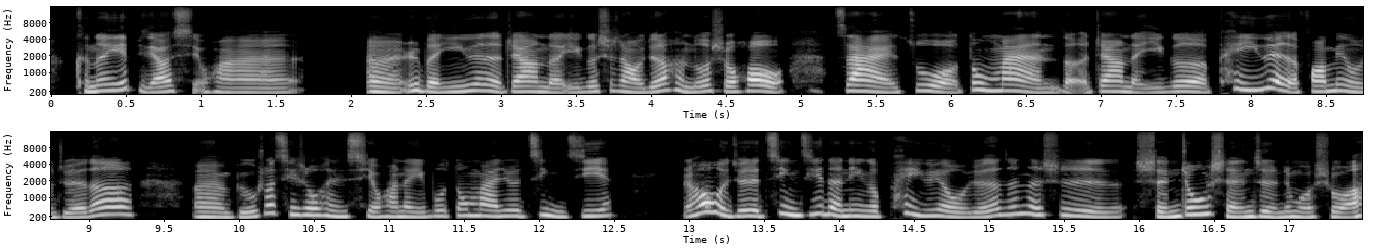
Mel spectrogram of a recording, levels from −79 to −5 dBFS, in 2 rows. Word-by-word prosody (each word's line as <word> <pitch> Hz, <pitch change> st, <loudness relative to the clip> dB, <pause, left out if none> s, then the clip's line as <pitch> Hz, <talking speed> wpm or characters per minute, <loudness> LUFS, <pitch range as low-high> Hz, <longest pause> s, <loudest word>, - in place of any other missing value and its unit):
可 210 Hz, -, -4 dB
能 235 Hz, +4 st, +2 dB
也 280 Hz, +3 st, +1 dB
比 220 Hz, -, -10 dB
较 190 Hz, +2 st, +3 dB
喜 225 Hz, -, -9 dB
欢， 175 Hz, -2 st, -4 dB, 0.4 s
嗯， 195 Hz, -4 st, +2 dB
日 255 Hz, -, +2 dB
本 190 Hz, -3 st, +2 dB
音 200 Hz, +2 st, -2 dB
乐 250 Hz, +1 st, -1 dB
的 215 Hz, -4 st, +1 dB
这 205 Hz, -, -2 dB
样 205 Hz, -1 st, +3 dB
的 175 Hz, -2 st, -2 dB
一 180 Hz, -, -7 dB
个 205 Hz, +1 st, -3 dB
市 235 Hz, -, -8 dB
场。 200 Hz, -4 st, +2 dB
我 175 Hz, -, -4 dB
觉 200 Hz, -, 0 dB
得 250 Hz, -, +3 dB
很 255 Hz, -7 st, -2 dB
多 205 Hz, +4 st, -2 dB
时 215 Hz, -4 st, -1 dB
候 205 Hz, -2 st, +5 dB, 0.3 s
在 215 Hz, -6 st, +4 dB
做 205 Hz, -3 st, -1 dB
动 275 Hz, +5 st, 0 dB
漫 220 Hz, -8 st, +2 dB
的 -, -, -3 dB
这 220 Hz, -, -2 dB
样 215 Hz, -1 st, +3 dB
的 175 Hz, -, -3 dB
一 175 Hz, +2 st, -9 dB
个 205 Hz, -2 st, +1 dB
配 300 Hz, -5 st, -3 dB
乐 300 Hz, +2 st, +3 dB
的 180 Hz, -, +1 dB
方 210 Hz, +3 st, +2 dB
面， 235 Hz, -2 st, -1 dB
我 185 Hz, -2 st, -2 dB
觉 180 Hz, 0 st, -2 dB
得， 290 Hz, +3 st, +3 dB, 0.4 s
嗯 190 Hz, -2 st, -1 dB
比 185 Hz, -, -6 dB
如 200 Hz, -, -1 dB
说 345 Hz, -, -1 dB
其 290 Hz, -4 st, -3 dB
实 270 Hz, -, 0 dB
我 265 Hz, -, +4 dB
很 215 Hz, -4 st, 0 dB
喜 205 Hz, 0 st, -4 dB
欢 200 Hz, 0 st, -1 dB
的 200 Hz, -, 0 dB
一 190 Hz, -, -4 dB
部 220 Hz, +2 st, -5 dB
动 245 Hz, +2 st, -4 dB
漫 230 Hz, -3 st, +1 dB
就 225 Hz, -, -2 dB
《进 220 Hz, -1 st, -1 dB
击》， 225 Hz, +3 st, -2 dB, 0.5 s
然 -, -, -2 dB
后 375 Hz, -, +8 dB
我 280 Hz, -, +3 dB
觉 220 Hz, +1 st, 0 dB
得 230 Hz, -, +3 dB
《进 275 Hz, +4 st, +1 dB
击》 295 Hz, +5 st, -2 dB
的 270 Hz, -5 st, +3 dB
那 230 Hz, 0 st, 0 dB
个 210 Hz, -1 st, 0 dB
配 305 Hz, -, -5 dB
乐， 235 Hz, -2 st, -1 dB
我 185 Hz, -2 st, -2 dB
觉 185 Hz, +1 st, -3 dB
得 245 Hz, +4 st, -1 dB
真 300 Hz, +3 st, -2 dB
的 285 Hz, -2 st, +2 dB
是 215 Hz, -9 st, -3 dB
神 200 Hz, +1 st, +1 dB
中 290 Hz, +4 st, +4 dB
神 200 Hz, -9 st, 0 dB
只 205 Hz, -, 0 dB
能 185 Hz, -, -2 dB
这 -, -, -1 dB
么 185 Hz, -1 st, 0 dB
说。 190 Hz, -2 st, -2 dB
210 Hz, 305 characters per minute, -24 LUFS, 190-240 Hz, 0.5 s, 后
